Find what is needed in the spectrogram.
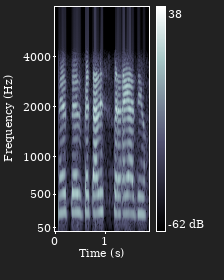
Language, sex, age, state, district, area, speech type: Maithili, female, 45-60, Bihar, Saharsa, rural, conversation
